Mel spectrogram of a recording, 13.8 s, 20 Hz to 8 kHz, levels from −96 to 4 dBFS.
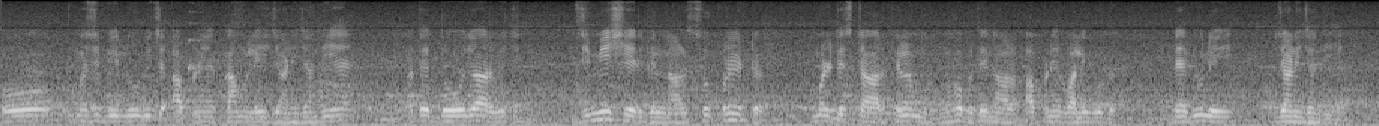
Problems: none marked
